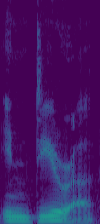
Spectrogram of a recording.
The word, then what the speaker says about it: Indira: You know, I didn't really realize until I started broadcasting and I would say my name in deer and the bit of my name that people would connect with or recognize was the deer.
